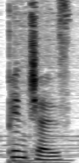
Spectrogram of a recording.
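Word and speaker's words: pintxos: pintexos Basque country's culinary gems in The Basque Country pintexos pronounced Pinchers are the gastronomic stars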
